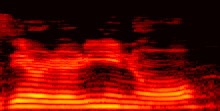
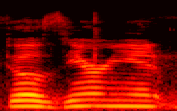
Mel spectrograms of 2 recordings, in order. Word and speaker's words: Bilzerian: We are talking about the interesting topic and the question of why is Dan the Zerino? I can't pronounce his name. Sorry. God dang it. Bilzerian.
